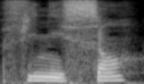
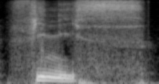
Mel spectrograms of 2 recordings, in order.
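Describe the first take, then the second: First: The word ends in a nasal vowel. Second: The word ends in an s sound. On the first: The speaker calls it wrong. "a quite common mistake" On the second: The speaker calls it right. "this E N T is not really pronounced"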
